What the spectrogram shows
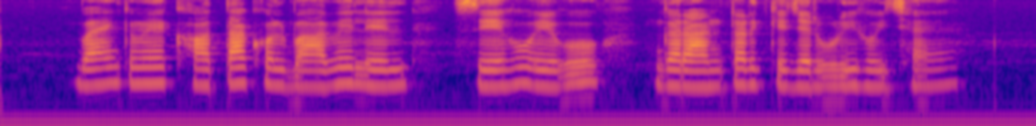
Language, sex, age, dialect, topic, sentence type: Magahi, female, 60-100, Western, banking, statement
